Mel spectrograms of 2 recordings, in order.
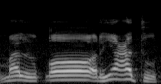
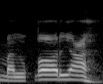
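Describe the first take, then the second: First: The word ends with a full tu sound. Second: The word ends with a soft h sound. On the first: The reading continues without stopping. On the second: The reader stops at this word.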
